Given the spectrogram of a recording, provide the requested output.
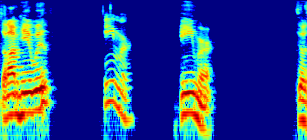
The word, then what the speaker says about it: Eimear: Eimear. Did I say it right? You did. Eimear.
